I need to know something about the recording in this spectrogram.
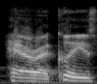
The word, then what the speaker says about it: Heracles: Heracles is with Greek with a K, and it's pronounced Heracles because he was named after Hera, and that was the Greek pronunciations, and then the Romans screwed it up.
